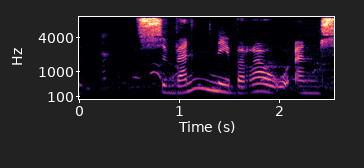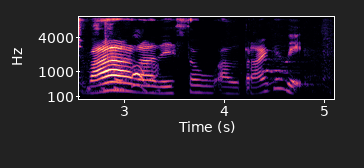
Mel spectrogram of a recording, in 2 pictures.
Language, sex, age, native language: Icelandic, female, 15, Icelandic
